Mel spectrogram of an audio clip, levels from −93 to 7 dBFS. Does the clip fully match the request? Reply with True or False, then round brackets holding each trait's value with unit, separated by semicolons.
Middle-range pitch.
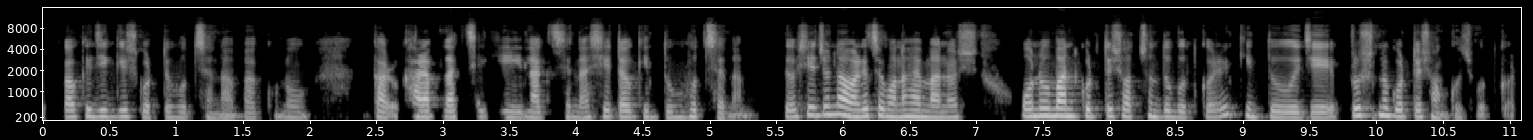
False (205 Hz)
